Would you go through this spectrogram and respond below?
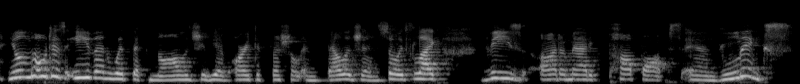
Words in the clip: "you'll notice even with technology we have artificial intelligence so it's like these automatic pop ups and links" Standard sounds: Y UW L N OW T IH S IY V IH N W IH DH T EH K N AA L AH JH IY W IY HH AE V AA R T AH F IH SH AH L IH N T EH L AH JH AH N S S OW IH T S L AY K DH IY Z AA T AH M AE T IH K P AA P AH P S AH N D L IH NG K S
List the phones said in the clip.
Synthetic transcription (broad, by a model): Y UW L N OW T IH S IY V IH N W IH DH T EH K N AA L AH JH IY W IY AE V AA R T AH F IH SH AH L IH N T EH L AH JH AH N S S OW IH T S L AY K DH IY Z AA T AH M AE T IH K P AA P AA P S AH N D L IH NG K S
